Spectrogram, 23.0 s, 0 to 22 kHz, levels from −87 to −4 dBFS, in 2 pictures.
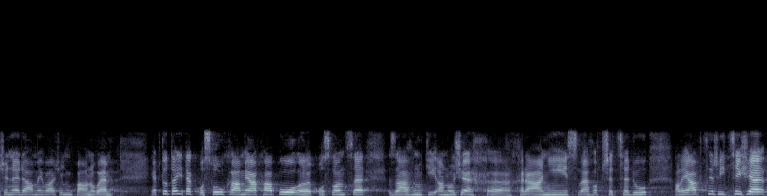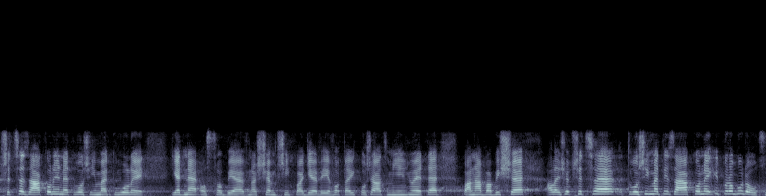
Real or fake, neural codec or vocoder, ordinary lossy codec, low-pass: fake; codec, 16 kHz, 2 kbps, FunCodec, trained on LibriTTS, 25 frames a second; Opus, 64 kbps; 7.2 kHz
